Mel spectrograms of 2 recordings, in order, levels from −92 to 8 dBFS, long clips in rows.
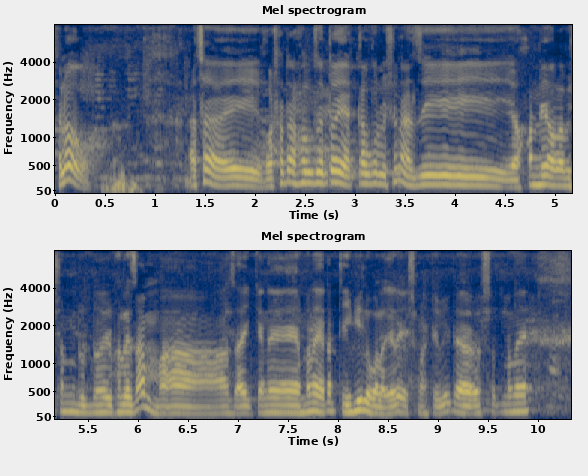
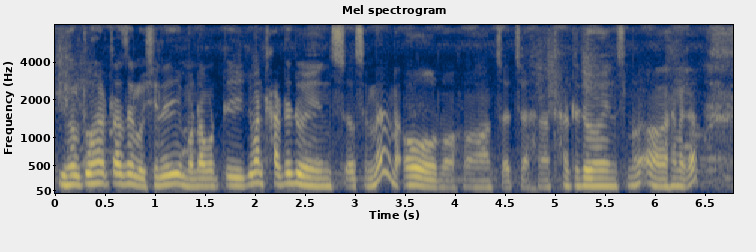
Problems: background sounds at intervals, background conversations at intervals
